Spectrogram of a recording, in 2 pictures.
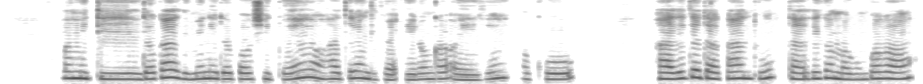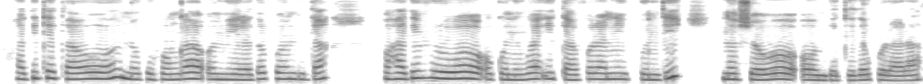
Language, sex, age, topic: Oshiwambo, female, 18-24, finance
